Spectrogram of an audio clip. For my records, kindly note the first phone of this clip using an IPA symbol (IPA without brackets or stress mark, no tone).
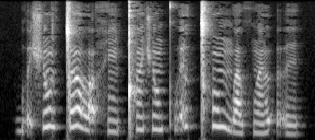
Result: ɡʷ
